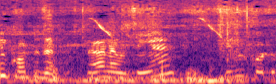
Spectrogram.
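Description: A man's voice speaking outdoors. A bird calls in short falling whistles about once a second behind it.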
